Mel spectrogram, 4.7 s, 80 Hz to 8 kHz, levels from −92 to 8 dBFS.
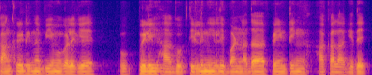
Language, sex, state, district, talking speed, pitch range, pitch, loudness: Kannada, male, Karnataka, Bangalore, 90 wpm, 85-90 Hz, 90 Hz, -19 LUFS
